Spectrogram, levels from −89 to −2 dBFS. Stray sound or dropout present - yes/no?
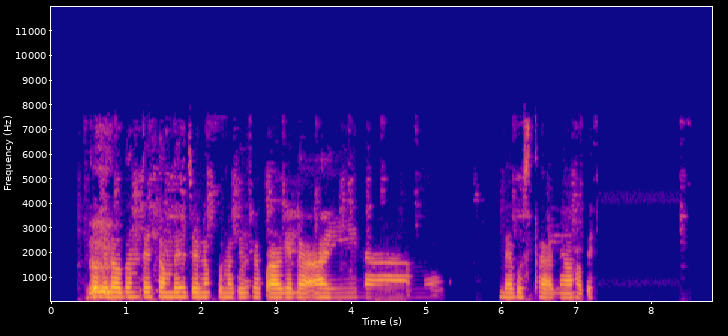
no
